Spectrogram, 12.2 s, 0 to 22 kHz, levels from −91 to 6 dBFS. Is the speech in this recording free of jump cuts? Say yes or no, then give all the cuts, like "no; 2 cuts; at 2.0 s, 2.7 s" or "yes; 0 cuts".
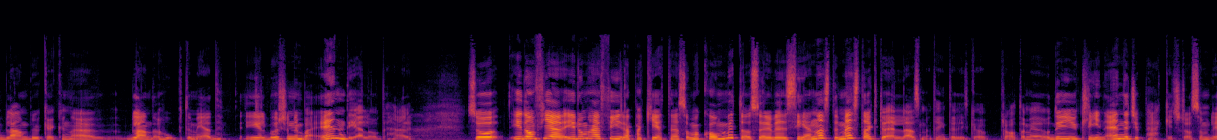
no; 1 cut; at 5.0 s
